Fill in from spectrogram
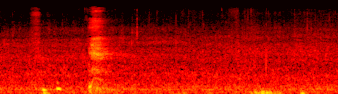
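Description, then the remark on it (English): Steady, soft rain hisses evenly throughout, with a few scattered louder taps and drips. The downpour stays fairly quiet and constant, and no one speaks. “Things like rain. When it happens naturally, it's just nice.”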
